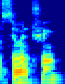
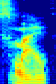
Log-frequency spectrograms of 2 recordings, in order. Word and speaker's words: Smythe: Symmetry, I think. No, it's Smythe. I gave it away. I gave away your name. Now everyone's going to look you up. Smith in Canada is spelled with a Y.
